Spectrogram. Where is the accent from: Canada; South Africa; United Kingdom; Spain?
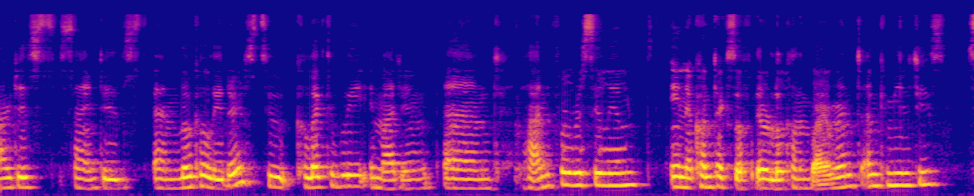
Spain; English is a second language; also born or lived in Chile; now in United States; I was born in Chile, grew up in Spain, and found myself living on MDI thanks to my studies as a human ecologist at College of the Atlantic.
